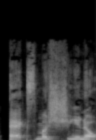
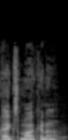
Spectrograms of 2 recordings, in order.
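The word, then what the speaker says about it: Ex Machina: heard it both ways exmachina or exmachina X makina yeah I've heard it I think that's the German no that's Latin is it Latin Latin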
